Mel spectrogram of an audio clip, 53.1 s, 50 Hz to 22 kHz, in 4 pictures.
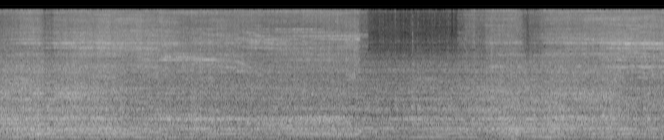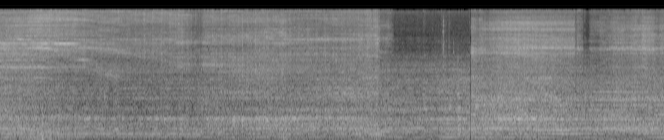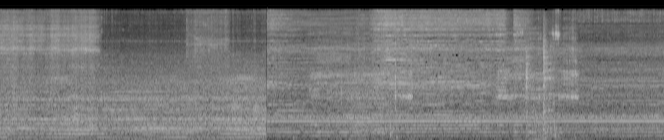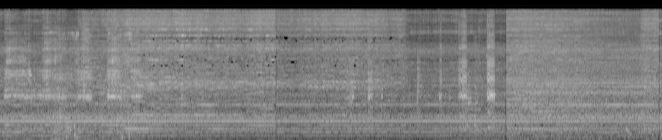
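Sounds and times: band saw cutting wood: 0:00.0 - 0:21.4, 0:22.1 - 0:53.0
chisel boring into wood: 0:33.3 - 0:38.6, 0:39.8 - 0:45.4, 0:46.6 - 0:50.1.

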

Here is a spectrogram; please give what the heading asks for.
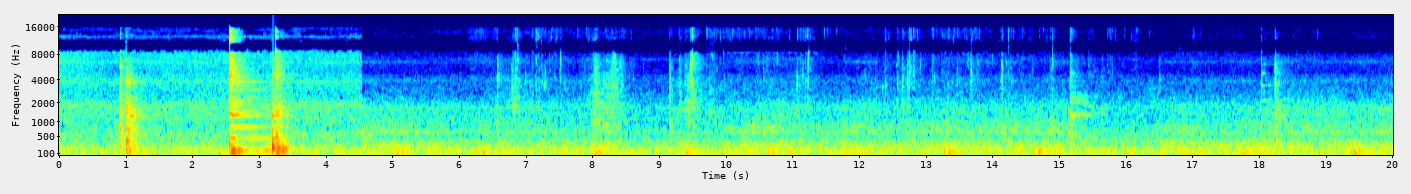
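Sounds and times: spatula stirring stew: 0:07.8 - 0:09.8
spatula scraping pan: 0:07.9 - 0:08.6.

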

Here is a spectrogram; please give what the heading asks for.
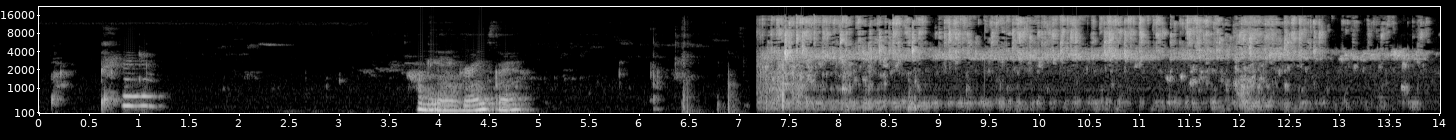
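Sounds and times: water pouring into bathtub: 0:07.2 - 0:14.0.

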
